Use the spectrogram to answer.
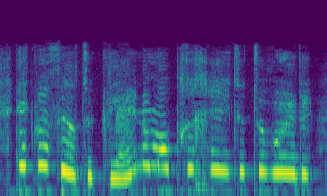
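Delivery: tiny goat begging, high pitched; squeaking goat. Acted. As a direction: squeak it like a frightened kid goat. Little goat pleads with monster.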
